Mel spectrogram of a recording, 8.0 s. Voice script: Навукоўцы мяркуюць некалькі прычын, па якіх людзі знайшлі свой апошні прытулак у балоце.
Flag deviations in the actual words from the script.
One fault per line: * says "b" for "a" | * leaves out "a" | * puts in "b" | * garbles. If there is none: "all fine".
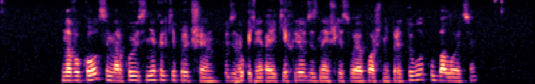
* garbles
